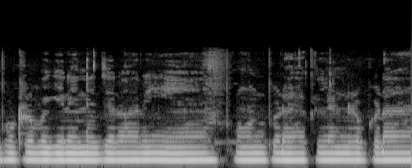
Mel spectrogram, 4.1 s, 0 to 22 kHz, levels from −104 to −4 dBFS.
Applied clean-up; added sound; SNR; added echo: none; none; none; none.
